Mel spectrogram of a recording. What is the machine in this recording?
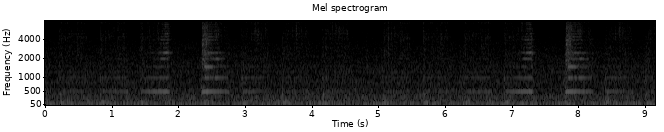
slide rail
